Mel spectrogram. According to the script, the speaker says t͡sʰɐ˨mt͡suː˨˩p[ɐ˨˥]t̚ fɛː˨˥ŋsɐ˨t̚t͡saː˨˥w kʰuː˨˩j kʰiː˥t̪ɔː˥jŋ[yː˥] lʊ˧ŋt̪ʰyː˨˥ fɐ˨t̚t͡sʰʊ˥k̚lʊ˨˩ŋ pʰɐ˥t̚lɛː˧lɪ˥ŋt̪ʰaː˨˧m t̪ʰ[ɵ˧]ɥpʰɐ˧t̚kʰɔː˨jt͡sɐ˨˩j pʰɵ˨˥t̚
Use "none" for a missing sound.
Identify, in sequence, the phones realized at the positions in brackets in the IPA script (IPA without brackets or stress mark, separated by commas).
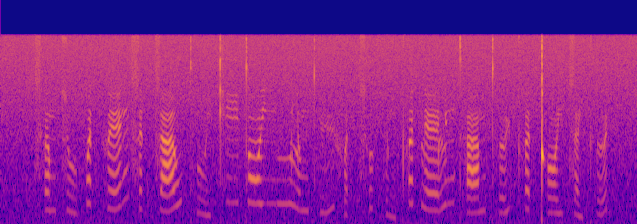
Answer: ɐ˥, uː˥, ɵ˨˥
